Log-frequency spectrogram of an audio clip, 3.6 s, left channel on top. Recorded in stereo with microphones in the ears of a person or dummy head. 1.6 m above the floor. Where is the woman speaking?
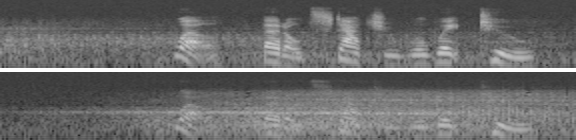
35° left (ahead or behind); by 3.4 s 65° left (ahead or behind).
